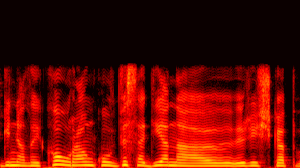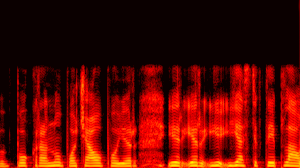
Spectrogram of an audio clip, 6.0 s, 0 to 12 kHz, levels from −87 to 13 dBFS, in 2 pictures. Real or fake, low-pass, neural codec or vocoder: real; 7.2 kHz; none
